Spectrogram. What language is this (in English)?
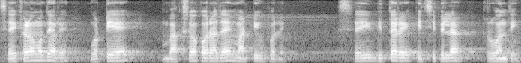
Odia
